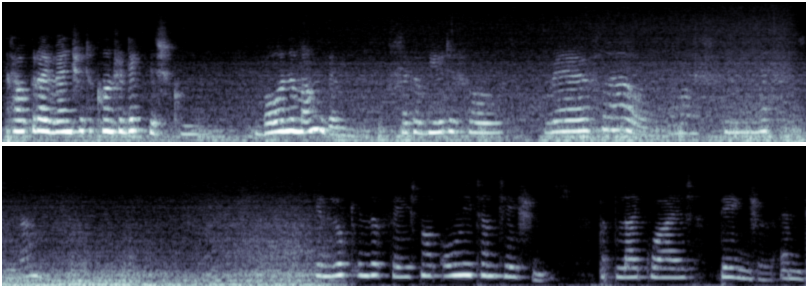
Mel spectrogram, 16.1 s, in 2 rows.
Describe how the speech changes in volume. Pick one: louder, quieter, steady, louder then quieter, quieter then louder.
quieter.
